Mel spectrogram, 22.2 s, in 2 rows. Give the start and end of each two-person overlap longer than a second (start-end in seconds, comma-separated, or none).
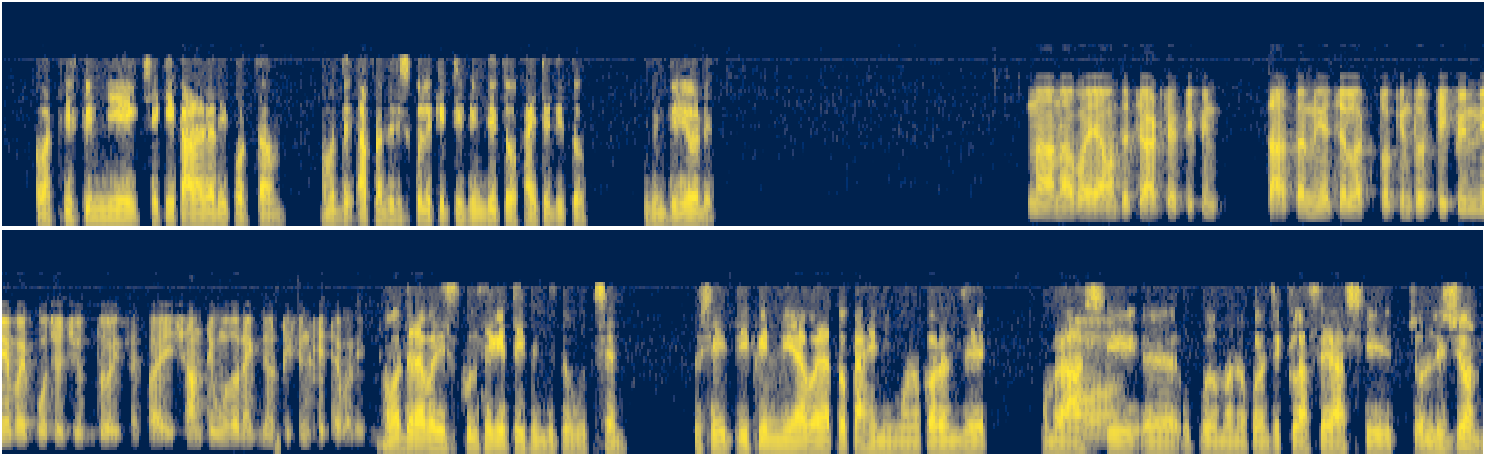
none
